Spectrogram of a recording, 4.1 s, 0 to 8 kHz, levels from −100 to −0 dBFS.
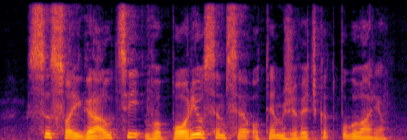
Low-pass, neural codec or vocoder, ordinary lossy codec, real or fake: none; codec, 16 kHz, 8 kbps, FreqCodec, larger model; none; fake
